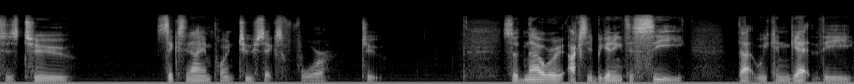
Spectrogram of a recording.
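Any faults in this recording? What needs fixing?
Nothing here needs fixing, as the signal stays continuous and stable throughout with no audible technical faults.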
